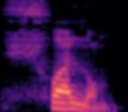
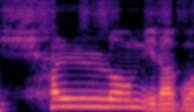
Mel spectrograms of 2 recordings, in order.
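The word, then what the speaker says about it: שלום: 해 주시기 바랍니다 자 예를 들어서 샬롬이라는 말의 경우에 여기에 지금 샤의 시옷이 쉰이 쓰였습니다 그런데 만약에 이것을 단순히 휴라고 규정짓고 발음을 한다면 휴 알 놈처럼 되겠죠 슈왈놈 슈왈놈 자 이렇게 되면은이 샬롬이라고 하는 발음에서 약간의 왜곡이 일어나게 되겠죠 어색한 발음이 됩니다 자 이번에는 수월이라는 말도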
